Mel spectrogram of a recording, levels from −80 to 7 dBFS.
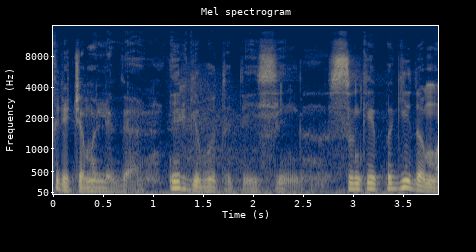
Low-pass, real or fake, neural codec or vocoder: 14.4 kHz; real; none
